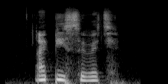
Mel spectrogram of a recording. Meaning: 1. to describe, to depict, to portray (to represent in words) 2. to make / take an inventory (of), to inventory 3. to describe, to circumscribe 4. to urinate (on something)
- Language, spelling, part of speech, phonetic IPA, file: Russian, описывать, verb, [ɐˈpʲisɨvətʲ], Ru-описывать.ogg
